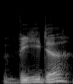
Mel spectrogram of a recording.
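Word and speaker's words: VIDAA: stand on you basically download an app called Veda V it's spelled v-i-d-a-a it's basically just a way to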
